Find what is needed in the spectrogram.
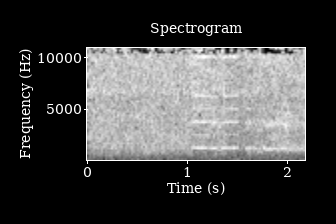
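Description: Faint hiss of a quiet room, with one brief faint steady high tone about a second in.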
